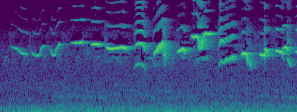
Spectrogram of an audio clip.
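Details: Forest-style song of an Oriental magpie-robin, played to rouse listless birds: a thin high whistle followed by quick varied slurred notes and sweeps over faint low background hum.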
